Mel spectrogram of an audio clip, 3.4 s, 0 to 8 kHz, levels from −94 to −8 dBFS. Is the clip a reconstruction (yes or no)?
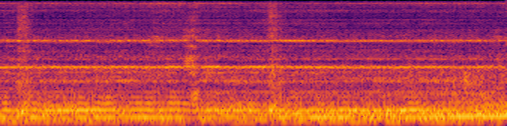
yes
